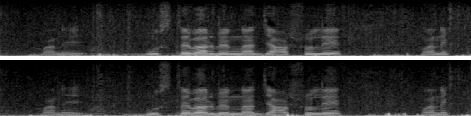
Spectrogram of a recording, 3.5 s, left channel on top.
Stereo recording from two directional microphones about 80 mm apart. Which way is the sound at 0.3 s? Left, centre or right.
Centre.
